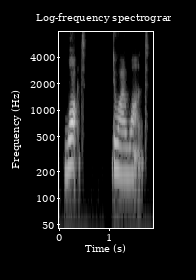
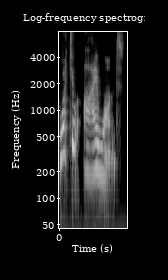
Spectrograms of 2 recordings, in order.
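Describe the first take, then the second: First: The word 'what' is stressed. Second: The word 'I' is stressed. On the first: "sometimes with emphasis on the what" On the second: "Emphasis on the I"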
